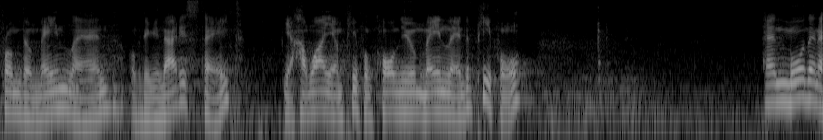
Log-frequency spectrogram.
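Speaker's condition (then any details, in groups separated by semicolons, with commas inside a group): Cleft lip and palate; fed formula and cow milk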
